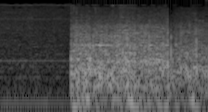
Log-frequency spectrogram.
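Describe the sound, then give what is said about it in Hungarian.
New Year's Eve fireworks launched from a castle: after a low, quiet hum, a sudden loud burst erupts and carries into a sustained, rumbling crackle to the end. “A szilveszteri tűzijátékot idén a szokásostól eltérően a pozsonyi várból lőtték fel, ezzel is jelezve, hogy különleges évforduló a mostani.”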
